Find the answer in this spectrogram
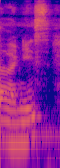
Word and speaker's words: Agnes: do pai dela, eh, o nome dela tava escrito como Anes, Agnes, mas pronuncia Anes.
